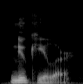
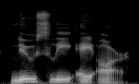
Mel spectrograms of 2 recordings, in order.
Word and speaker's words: nuclear: The error is swapping the L and the E, resulting in the infamous nuclear. The correct British pronunciation is firmly newly a r a clear three syllables with a stress on the first syllable.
